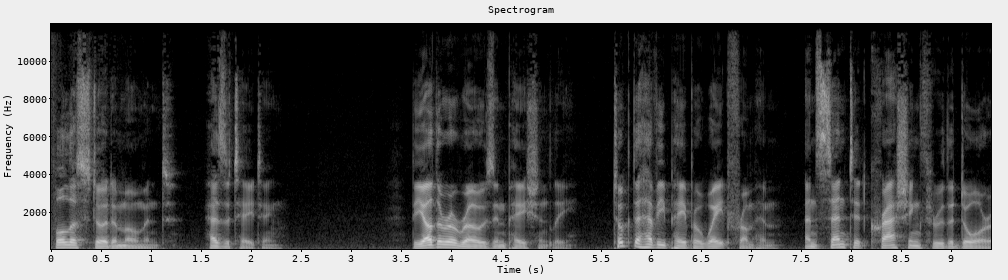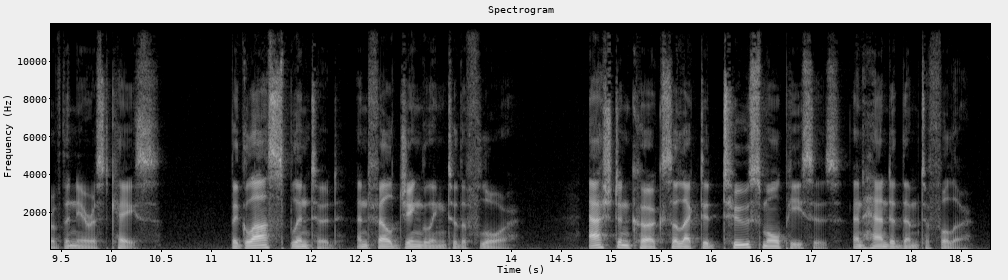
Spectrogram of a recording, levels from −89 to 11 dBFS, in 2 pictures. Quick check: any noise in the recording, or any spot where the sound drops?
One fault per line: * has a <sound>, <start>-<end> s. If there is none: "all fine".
all fine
